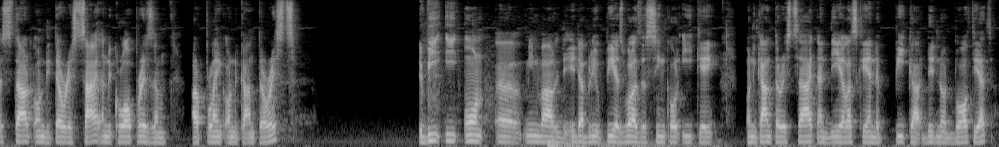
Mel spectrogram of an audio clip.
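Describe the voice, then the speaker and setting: A man calling a live esports match in steady play-by-play, often correcting himself mid-sentence. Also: medium pitch. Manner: steady running commentary with frequent self-corrections. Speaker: esports caster. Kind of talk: live play-by-play game commentary.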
